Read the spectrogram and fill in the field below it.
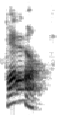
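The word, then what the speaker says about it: Favre: but it is man his name was always just it's far but it's it's spelled family favorite it's fabric but it's far you know it's they're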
